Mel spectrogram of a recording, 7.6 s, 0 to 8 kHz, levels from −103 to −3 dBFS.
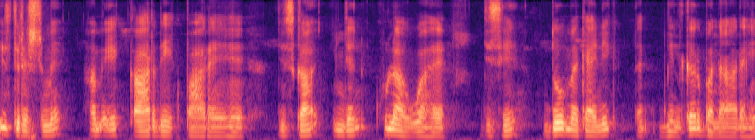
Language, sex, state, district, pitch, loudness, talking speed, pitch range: Hindi, male, Bihar, Araria, 105 Hz, -20 LUFS, 180 wpm, 100-120 Hz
